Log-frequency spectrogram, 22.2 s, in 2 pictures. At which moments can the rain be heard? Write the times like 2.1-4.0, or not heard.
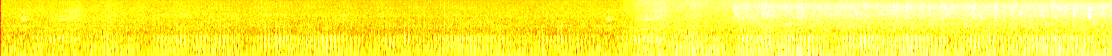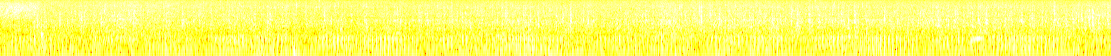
7.3-22.1.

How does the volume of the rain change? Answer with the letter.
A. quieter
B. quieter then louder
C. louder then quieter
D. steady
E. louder
D.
